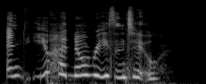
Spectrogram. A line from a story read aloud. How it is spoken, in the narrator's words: she squeaked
